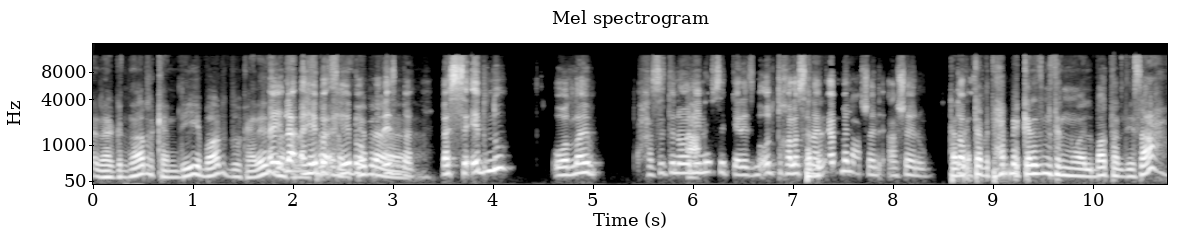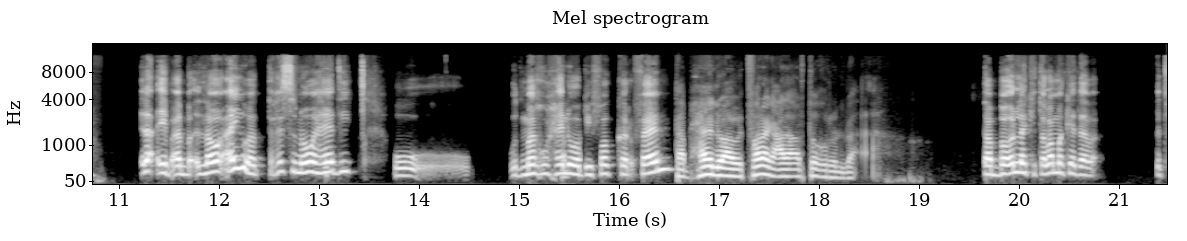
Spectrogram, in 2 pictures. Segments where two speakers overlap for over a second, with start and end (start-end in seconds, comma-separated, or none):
1.8-3.1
